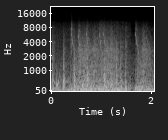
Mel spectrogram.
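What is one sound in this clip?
A cartoon explosion bursts.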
